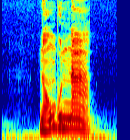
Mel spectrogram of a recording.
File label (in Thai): "หนองบุนนาก", ภาษาโคราช; ชื่ออำเภอหนึ่งในจังหวัดนครราชสีมา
